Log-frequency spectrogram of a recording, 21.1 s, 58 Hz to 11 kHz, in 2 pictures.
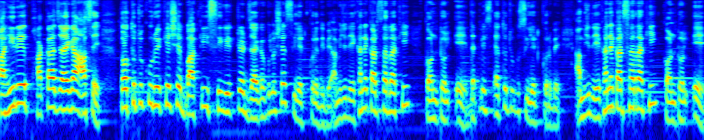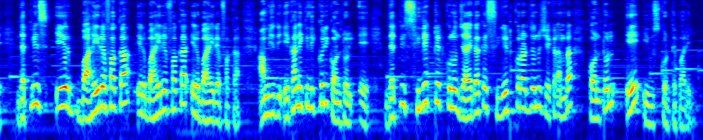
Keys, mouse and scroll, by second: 3.0-4.6 drag, 5.2 click, 6.3 ctrl+a, 7.8-8.7 scroll down 1, 8.7 click, 10.1 ctrl+a, 14.7 click, 15.5 ctrl+a, 16.4-21.1 middle drag.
